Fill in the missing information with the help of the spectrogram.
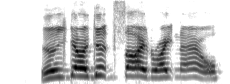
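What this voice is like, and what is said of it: Croaky cartoon-frog-like voice. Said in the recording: “it kind of sounded like Kermit the Frog ... That was probably a terrible impression.”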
